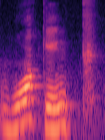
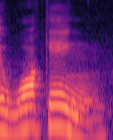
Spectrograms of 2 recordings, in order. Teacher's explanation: There is not a K sound. The word is not walking, k. It's walking with that NG ending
